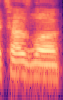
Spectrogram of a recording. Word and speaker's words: Tesla: Dude, I think I'm going to sell my Tesla. Bonus points for pronouncing it with the Z sound like I do.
